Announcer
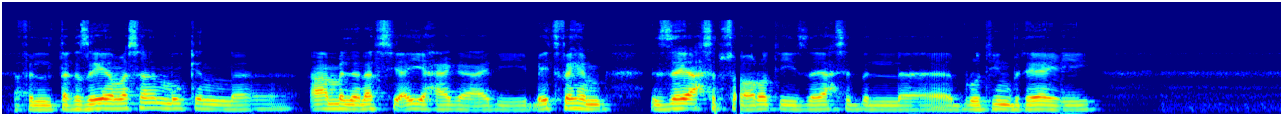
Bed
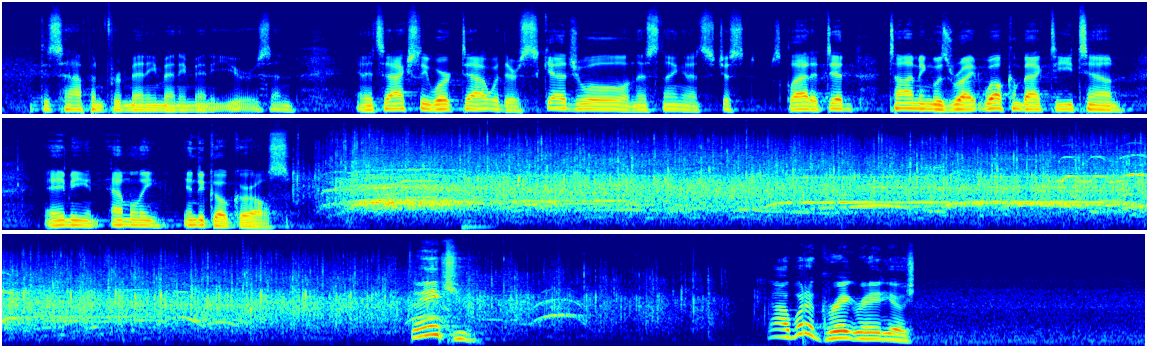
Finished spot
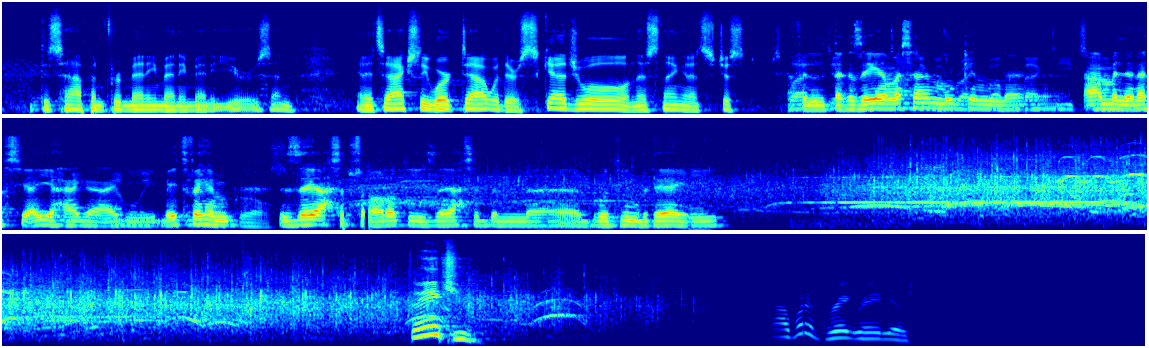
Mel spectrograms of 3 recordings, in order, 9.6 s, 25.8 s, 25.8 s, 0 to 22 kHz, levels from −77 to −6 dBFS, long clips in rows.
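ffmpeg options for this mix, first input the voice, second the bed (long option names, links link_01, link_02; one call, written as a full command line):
ffmpeg -i stem1.wav -i stem2.wav -filter_complex "[0:a]adelay=5800,volume=-4.5dB[link_01];[1:a]volume=12.5dB,afade=type=out:start_time=5.36:duration=0.68:silence=0.11885,afade=type=in:start_time=14.66:duration=0.94:silence=0.16788,afade=type=out:start_time=21.26:duration=1.39:silence=0.0749894[link_02];[link_01][link_02]amix=inputs=2:normalize=0" out.wav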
